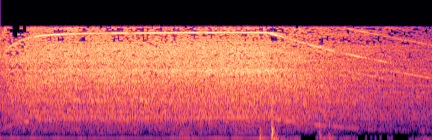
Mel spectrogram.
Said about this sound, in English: Ooh, lovely, that's my vacuum cleaner. So a vacuum cleaner is what you use to clean the floors, the carpets in your house, to get up the crumbs and the fluff off your carpet.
